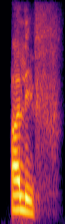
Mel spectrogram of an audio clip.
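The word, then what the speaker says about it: ألف: তো এই চিহ্নটা দেওয়ার উদ্দেশ্য হলো, এখান থেকে এই চিহ্নটা দেখে বুঝতে হবে আমাকে যে এই অক্ষরটা একটুও টান হবে না। তো এখানে কেমন ভাবে উচ্চারণ করতে হবে? আলিফ, আলিফ।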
